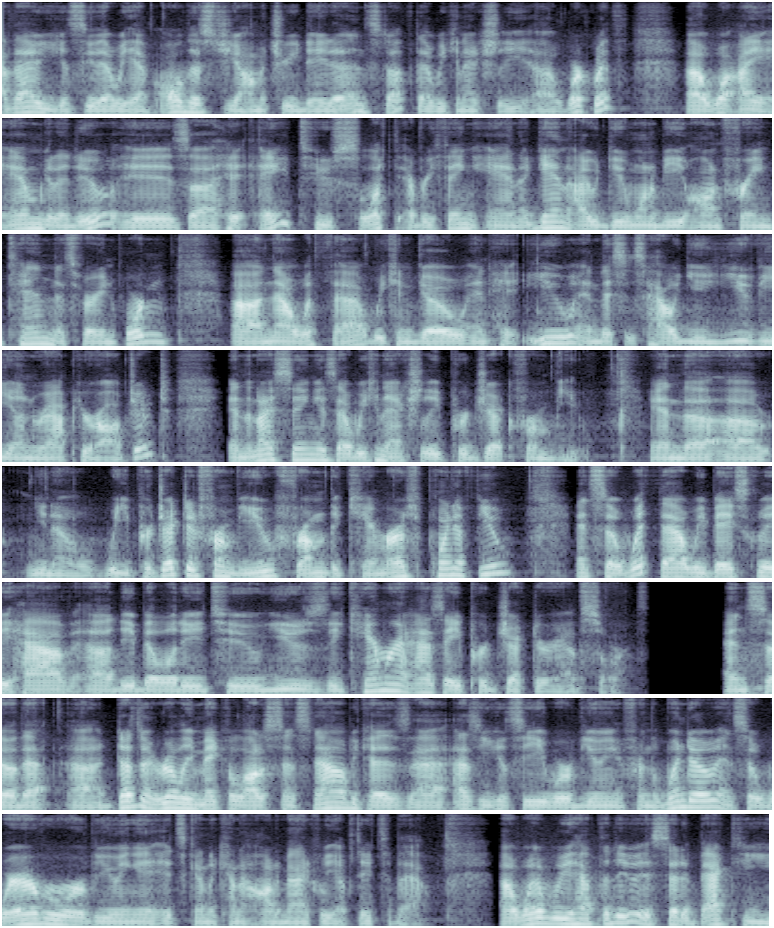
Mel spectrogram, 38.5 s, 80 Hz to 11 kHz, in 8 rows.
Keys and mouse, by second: 0.4 3, 0.9 middle click, 1.5 middle click, 1.9 middle click, 2.2-3.5 middle drag, 3.9 shift+middle click, 6.3 a, 7.6 shift+middle click, 11.7 shift+middle click, 12.9 u, 20.0 shift+click, 20.1 middle click, 21.8 shift+click, 23.0 middle click, 23.9 middle click, 29.0 ctrl+s, 29.3 middle click, 29.9 middle click, 30.9 Tab, 32.2-33.2 middle drag, 37.7 right click, 38.0 right click.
